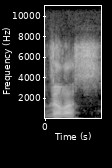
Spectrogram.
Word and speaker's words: Villes: Well, it's pronounced Villes.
